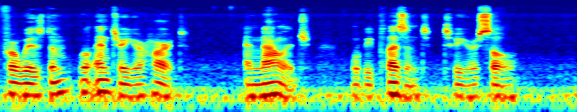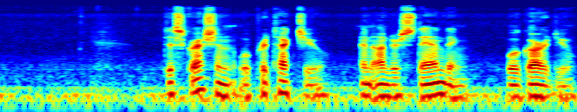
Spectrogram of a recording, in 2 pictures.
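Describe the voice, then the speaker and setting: A soft-spoken man with a very deep, low voice talks calmly at a fairly slow pace, leaving long, frequent pauses. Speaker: scripture reader. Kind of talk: ASMR scripture reading. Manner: soft-spoken, calm.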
